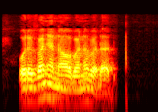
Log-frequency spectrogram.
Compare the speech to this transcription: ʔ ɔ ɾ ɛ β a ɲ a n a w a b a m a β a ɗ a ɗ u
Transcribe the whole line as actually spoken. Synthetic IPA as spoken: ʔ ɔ ɾ ɛ v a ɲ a n a w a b a n a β a ɗ a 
